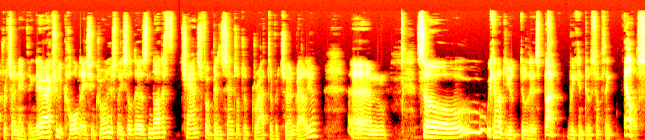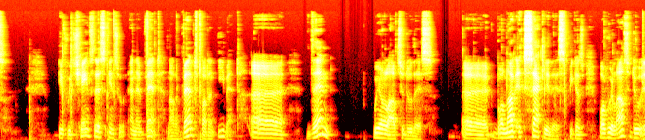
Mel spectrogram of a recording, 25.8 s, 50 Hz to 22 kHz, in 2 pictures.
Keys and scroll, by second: 14.7-17.4 typing, 18.4 Escape, 19.3 Right, 19.7 Right, 19.8 Right, 22.2 Right, 22.4 Right, 22.6 Right, 22.9 BackSpace, 24.0 Right, 24.2 BackSpace, 25.7-25.8 typing.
